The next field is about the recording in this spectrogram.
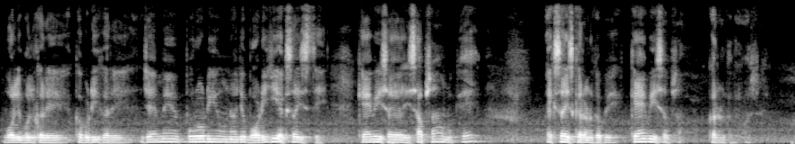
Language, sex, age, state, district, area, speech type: Sindhi, male, 45-60, Maharashtra, Mumbai Suburban, urban, spontaneous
